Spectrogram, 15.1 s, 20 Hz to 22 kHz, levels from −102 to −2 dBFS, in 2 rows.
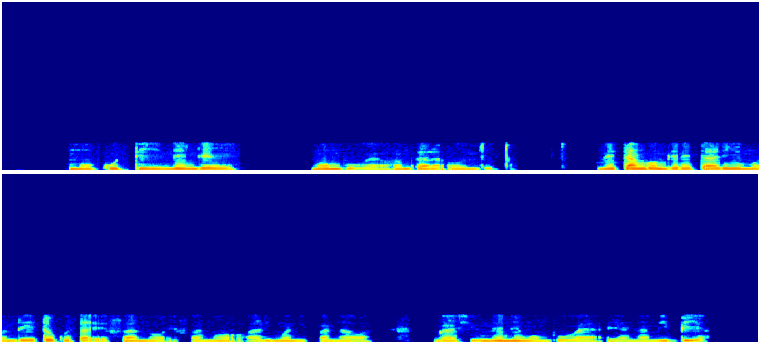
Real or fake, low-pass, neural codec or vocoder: real; 3.6 kHz; none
